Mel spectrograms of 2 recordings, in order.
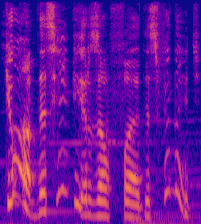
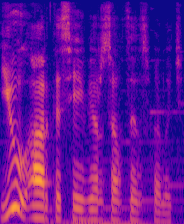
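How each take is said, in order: First: It is said in a surprised tone. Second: It is said in a thankful tone. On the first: The speaker is meeting them for the first time. The speaker calls it wrong. "she said it as if she was surprised" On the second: The speaker is grateful for what they did. The speaker calls it right. "it should have been her thanking us"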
